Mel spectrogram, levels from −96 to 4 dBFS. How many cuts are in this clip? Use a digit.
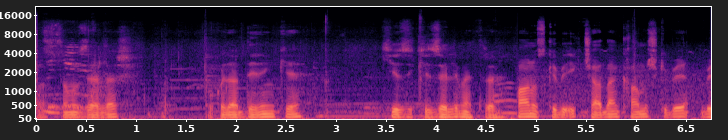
1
